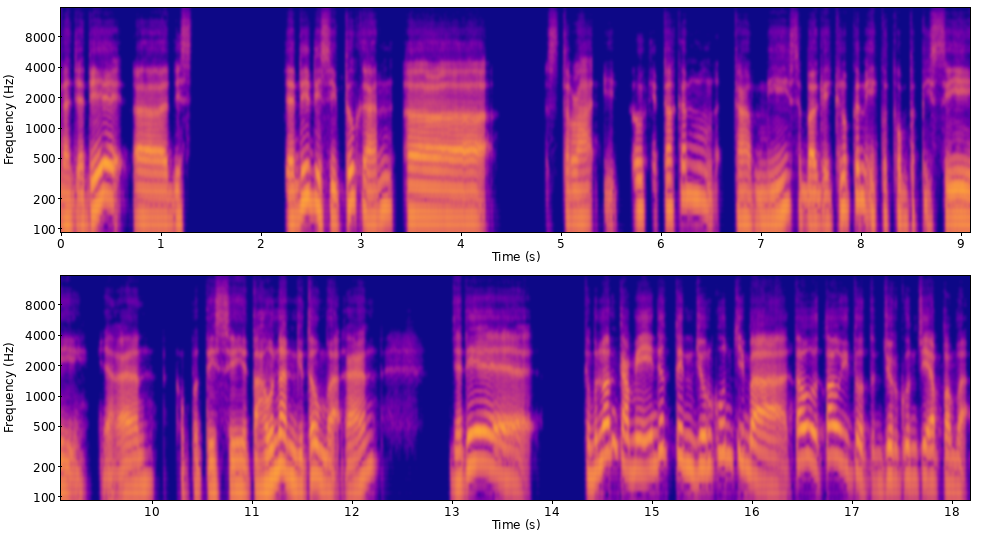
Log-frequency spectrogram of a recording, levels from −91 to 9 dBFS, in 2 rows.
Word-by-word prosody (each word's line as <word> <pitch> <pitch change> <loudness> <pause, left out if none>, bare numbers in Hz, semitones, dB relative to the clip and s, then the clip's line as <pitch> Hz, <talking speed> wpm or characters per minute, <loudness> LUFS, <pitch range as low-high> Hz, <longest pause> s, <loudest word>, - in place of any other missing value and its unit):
Nah, 110 -1 0
jadi, 170 - +3
eee, 120 -1 +2
dis 120 +1 -6 1.0
jadi 120 +11 +2
di 170 -4 +1
situ 135 +10 -1
kan, 145 - -1
eee, 125 -2 +5 0.7
setelah 120 -1 -2
itu - - -14
kita 155 0 -4
kan, 210 0 -4 0.2
kami 115 +4 -2
sebagai 115 -6 -1
klub 160 0 -3
kan 200 - +2
ikut - - -7
kompetisi, 120 0 -2 0.2
ya - - -6
kan, 120 +5 0 0.2
kompetisi 115 +1 -3
tahunan, 145 - +3
gitu, 145 +7 +2
Mbak, 120 -3 0
kan. 120 +10 +1 0.9
Jadi 145 +10 +1 1.1
kebetulan 230 - +3
kami 190 - +2
ini 290 - -1
tim 215 -7 -2
juru 205 +2 +1
kunci 265 -2 -4
Mbak, 140 - +3
tahu 240 -1 +4
tahu 255 0 +3
itu 170 - -3 0.2
juru 155 +2 -2
kunci 150 +1 -2
apa, 145 - +1
Mbak? 120 - -5
135 Hz, 135 wpm, -23 LUFS, 120-190 Hz, 1.1 s, eee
